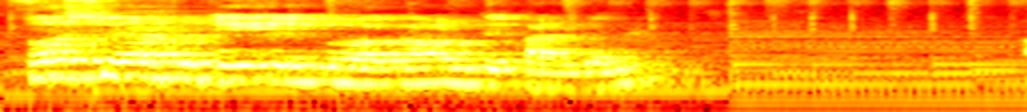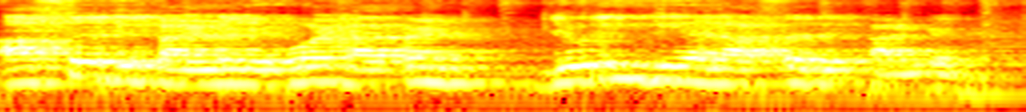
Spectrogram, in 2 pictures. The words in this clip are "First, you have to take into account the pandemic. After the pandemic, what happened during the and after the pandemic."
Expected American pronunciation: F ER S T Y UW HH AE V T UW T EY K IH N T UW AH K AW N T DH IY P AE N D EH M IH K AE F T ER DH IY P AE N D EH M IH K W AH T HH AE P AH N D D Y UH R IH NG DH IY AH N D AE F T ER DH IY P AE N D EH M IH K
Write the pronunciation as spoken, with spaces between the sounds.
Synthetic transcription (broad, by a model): F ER S T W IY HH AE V T UW T EY K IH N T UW AH K AW N T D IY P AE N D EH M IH AE F T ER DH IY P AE N D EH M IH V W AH T HH AE P AH N D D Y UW IH NG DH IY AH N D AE F T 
